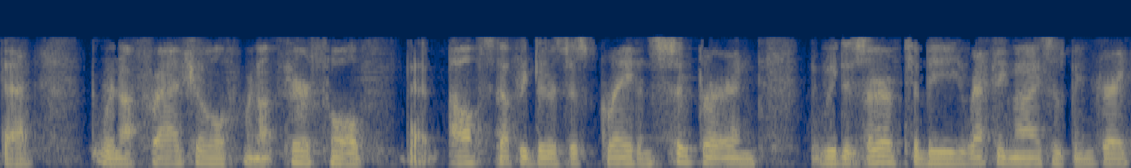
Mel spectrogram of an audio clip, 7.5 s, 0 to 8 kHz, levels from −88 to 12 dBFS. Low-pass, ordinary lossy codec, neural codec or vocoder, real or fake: 7.2 kHz; AAC, 16 kbps; codec, 44.1 kHz, 2.6 kbps, SNAC; fake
